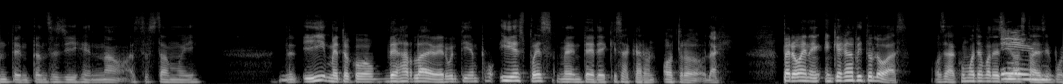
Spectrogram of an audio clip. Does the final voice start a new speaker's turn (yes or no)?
yes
